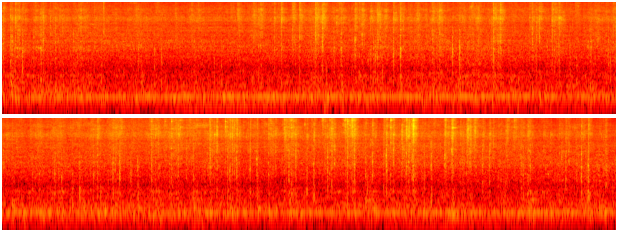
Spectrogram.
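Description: Small amusement-park train running steadily along its track, heard from an open passenger car: a constant low rumble and hum with scattered clicks and rattles from the wheels and cars.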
